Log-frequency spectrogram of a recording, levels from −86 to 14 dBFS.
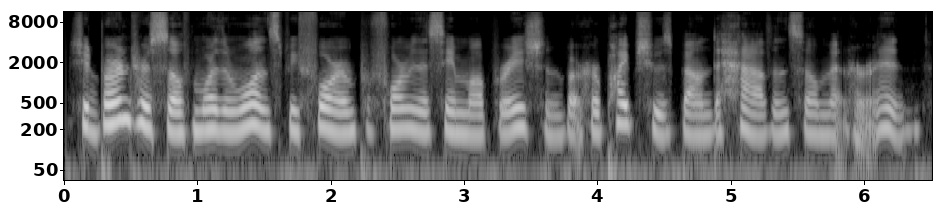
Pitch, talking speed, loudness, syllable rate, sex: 195 Hz, 240 wpm, -18 LUFS, 5.5 syllables/s, female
